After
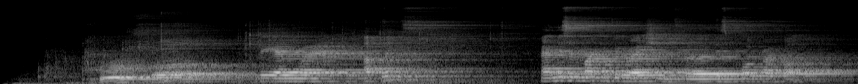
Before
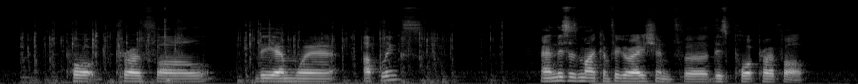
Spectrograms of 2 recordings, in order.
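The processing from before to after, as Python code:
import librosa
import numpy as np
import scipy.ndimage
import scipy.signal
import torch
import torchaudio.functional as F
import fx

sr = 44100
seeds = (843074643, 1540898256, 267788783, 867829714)

p1 = fx.tape_start_head(x, sr, length_s=1.99)
p2 = fx.rider(p1, sr, range_db=10, speed_s=0.5)
p3 = p1 + F.gain(torch.from_numpy(p2), -2.5).numpy()
p4 = fx.comb_fb(p3, sr, f0_hz=62.0, decay_s=0.84, harmonics='all', damping=0.0, mix_pct=60)
y = fx.rev_schroeder(p4, sr, rt60_s=2.6, comb_ms=25, drr_db=-1.5)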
